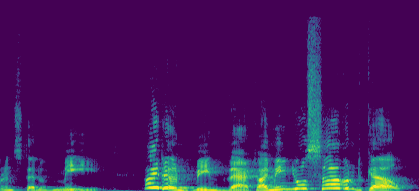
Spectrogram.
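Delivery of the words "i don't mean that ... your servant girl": loud, higher, impatient correction; impatient old aunt. A narrator's reading. Stern aunt correcting the widow, impatient. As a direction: correct her sharply.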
